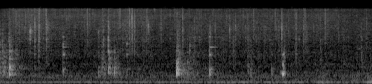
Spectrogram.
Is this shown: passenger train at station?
no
